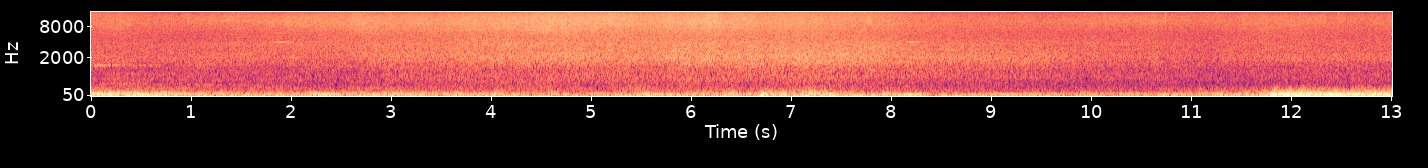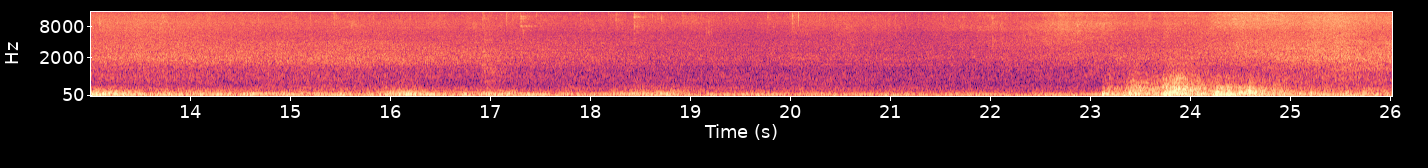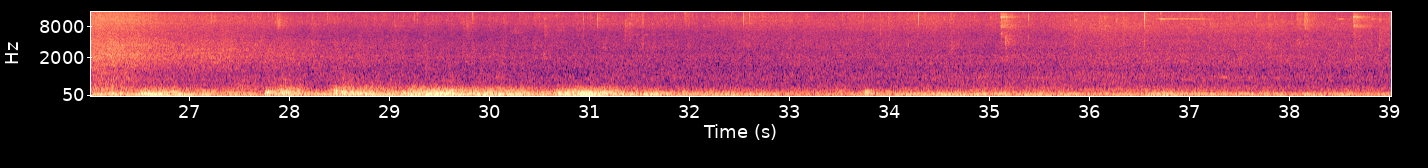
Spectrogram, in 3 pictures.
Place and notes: tamtamART.Taipei - Thunderstorm
Thunderstorm, Indoor, Near the main door, Microphone placed on the ground, Sony PCM D50 + Soundman OKM II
